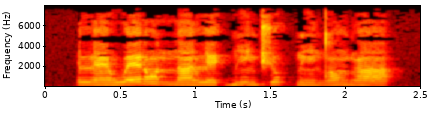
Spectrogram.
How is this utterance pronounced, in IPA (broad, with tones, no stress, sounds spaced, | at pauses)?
l ɛ̃˨ w ɛ˨˦ ɾ ɔ̃˧ n ã˧ l e˧ ɡ͡b ĩ˧ d͡ʒ o˧ k͡p ĩ˨ d ɔ̃˨˦ ɡ ã˦˨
